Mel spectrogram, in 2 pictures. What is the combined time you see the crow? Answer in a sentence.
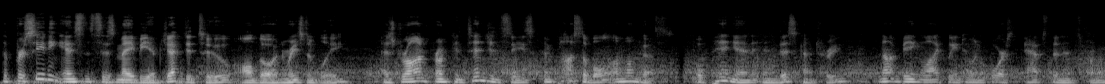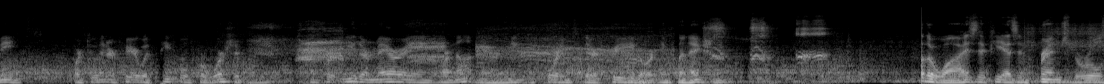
The crow can be heard for 6 seconds in total.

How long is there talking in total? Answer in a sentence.
You can hear the talking for 20 seconds altogether.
